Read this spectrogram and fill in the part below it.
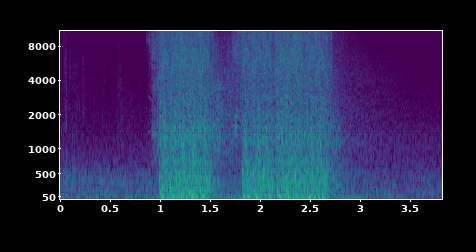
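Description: A gun fires loud, rushing blasts.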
